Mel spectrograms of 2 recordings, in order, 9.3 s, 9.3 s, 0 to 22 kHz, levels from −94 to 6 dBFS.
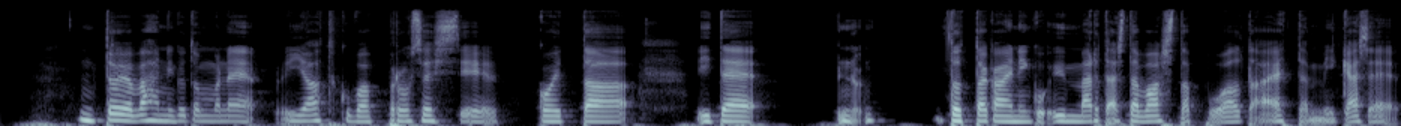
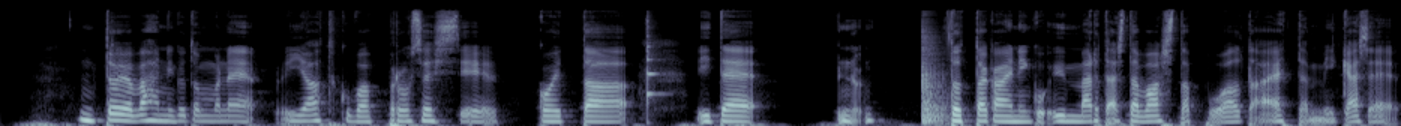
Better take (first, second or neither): first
